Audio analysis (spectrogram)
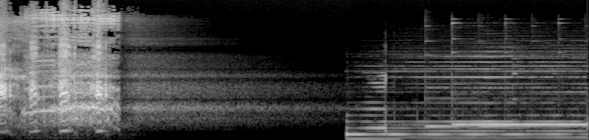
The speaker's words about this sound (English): surrounded by all his ducks, turkeys, hens and geese wandering around the yard. It's peaceful.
